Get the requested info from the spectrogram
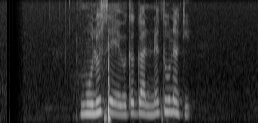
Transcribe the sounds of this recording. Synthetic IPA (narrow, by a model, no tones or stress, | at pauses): muluseːʋəkəɡanːət̪unəki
